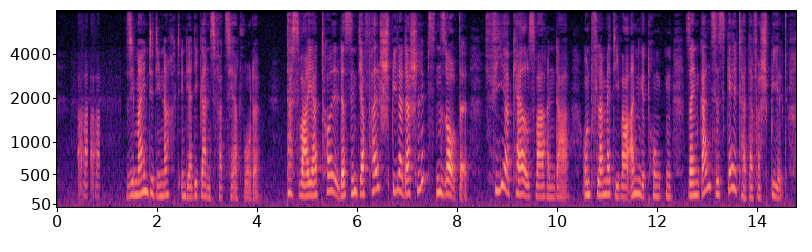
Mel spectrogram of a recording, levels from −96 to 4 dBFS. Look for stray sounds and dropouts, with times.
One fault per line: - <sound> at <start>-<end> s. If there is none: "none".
- laugh at 0.4-0.9 s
